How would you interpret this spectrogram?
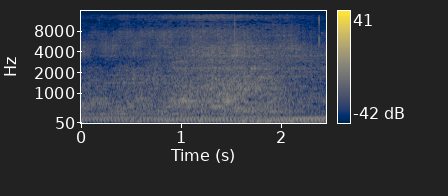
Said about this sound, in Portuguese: Hum, passou um quadriciclo aqui meio barulhento. Aí eu dei uma pausa.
